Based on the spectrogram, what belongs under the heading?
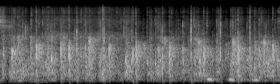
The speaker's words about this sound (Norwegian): Og det fortjener nesten en liten applaus.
